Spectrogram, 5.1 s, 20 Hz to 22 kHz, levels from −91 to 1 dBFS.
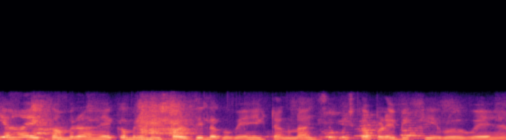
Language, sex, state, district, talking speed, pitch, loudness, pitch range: Hindi, female, Maharashtra, Mumbai Suburban, 210 wpm, 220 Hz, -17 LUFS, 210-235 Hz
